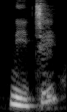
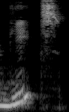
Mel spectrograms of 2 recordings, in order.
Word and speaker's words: niche: Niche? Yeah, niche? No, it's niche. Niche.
